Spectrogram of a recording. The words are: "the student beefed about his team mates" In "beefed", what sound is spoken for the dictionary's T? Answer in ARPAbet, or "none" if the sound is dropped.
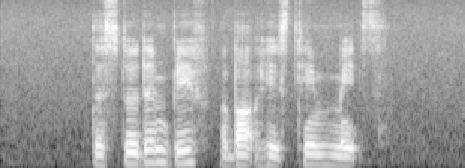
none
